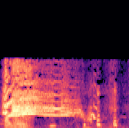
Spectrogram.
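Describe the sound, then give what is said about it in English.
A voice imitating shrill screaming and wailing: a loud, high-pitched cry that trails off into a few short whimpering bursts. “Oh, they started screaming like little girls.”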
